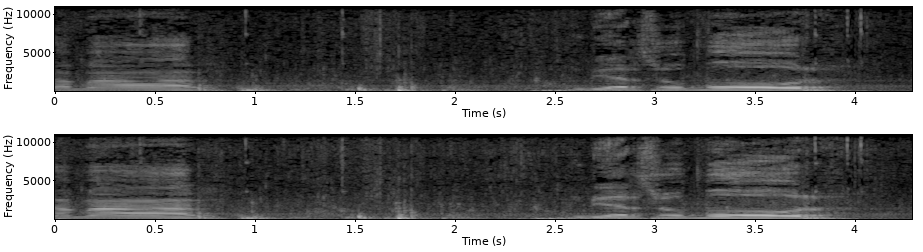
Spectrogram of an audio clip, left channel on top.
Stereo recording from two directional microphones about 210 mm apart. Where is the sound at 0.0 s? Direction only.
30° right (ahead or behind).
